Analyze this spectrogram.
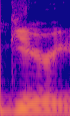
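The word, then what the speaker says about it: Gere: I don't I You said Tara, you said it wrong. His name is Giri, not Gear.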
